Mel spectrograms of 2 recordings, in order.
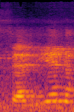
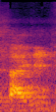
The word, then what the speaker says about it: salient: सैलिएंट features of our constitution, सैलिएंट features of our constitution, SALIENT, सैलिएंट बोल रहे, साइलेंट feature से नहीं बोल रहे हैं, ठीक है ना।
